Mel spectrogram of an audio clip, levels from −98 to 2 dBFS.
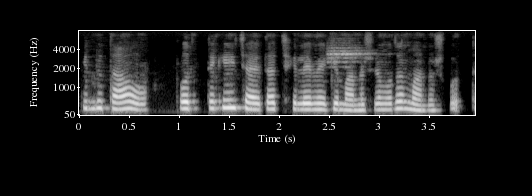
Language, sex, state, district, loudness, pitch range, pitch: Bengali, female, West Bengal, North 24 Parganas, -16 LUFS, 205-245 Hz, 220 Hz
